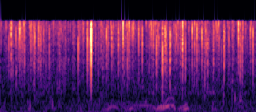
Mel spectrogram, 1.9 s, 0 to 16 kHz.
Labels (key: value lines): label: biophony, cascading saw
recorder: SoundTrap 600 or HydroMoth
